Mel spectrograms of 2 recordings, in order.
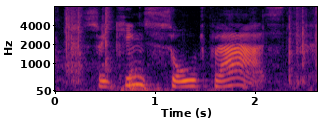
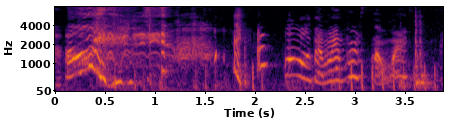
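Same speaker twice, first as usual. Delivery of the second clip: high, loud laughing sobs; real giddy crying; crying laughter; 8 dB louder than usual. Real, not acted. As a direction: laugh through happy tears. Laughing cry over card.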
